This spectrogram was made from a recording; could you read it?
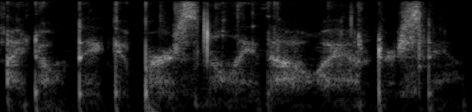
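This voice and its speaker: A woman whispering a soothing ASMR tarot reading in a breathy, mostly unvoiced voice, taking her time. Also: bright, forceful tone, no room sound. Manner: soothing, unhurried.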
